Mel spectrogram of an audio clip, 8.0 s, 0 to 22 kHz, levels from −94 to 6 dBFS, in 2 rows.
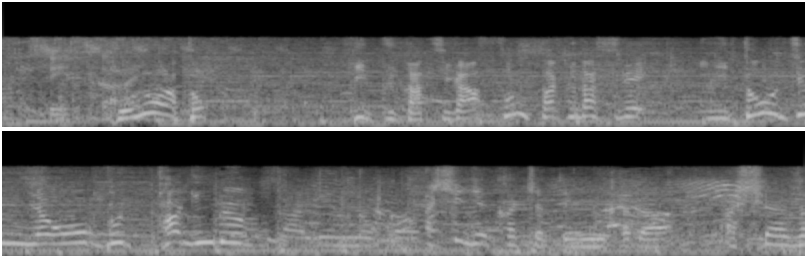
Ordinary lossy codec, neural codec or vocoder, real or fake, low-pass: none; none; real; none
